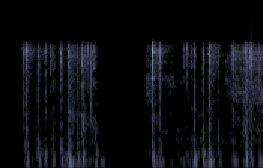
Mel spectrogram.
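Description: Typing on a computer keyboard: two quick bursts of crisp, close key clicks separated by a brief pause, quiet and alone.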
